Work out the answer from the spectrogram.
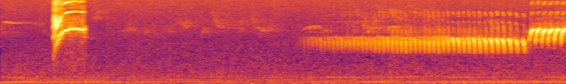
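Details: Domestic canary song for training young birds: one bright isolated note, a pause, then a steady buzzy rolling trill that swells in loudness, switching to a higher trill near the end, over a low background hum.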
